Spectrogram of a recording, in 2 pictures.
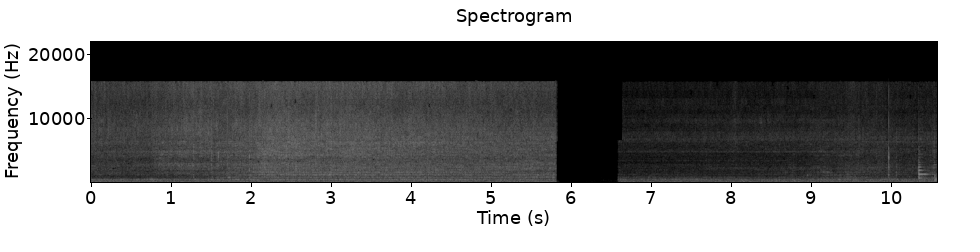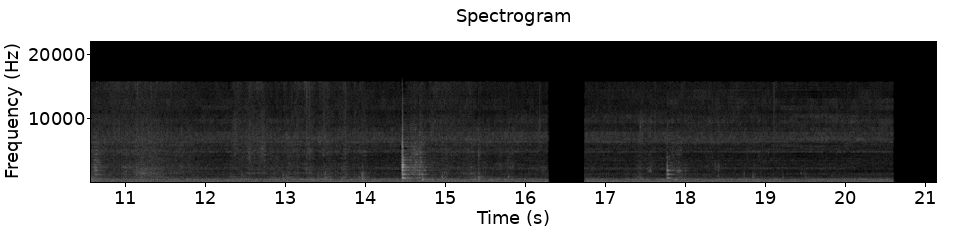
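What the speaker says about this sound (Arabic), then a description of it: "الحين بحط اللحم مع التتبيلة." Meat coated in marinade sizzles steadily in a pot for lamb biryani, a dense continuous hiss with scattered small crackles and pops, broken by a couple of brief silent gaps.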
